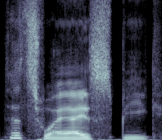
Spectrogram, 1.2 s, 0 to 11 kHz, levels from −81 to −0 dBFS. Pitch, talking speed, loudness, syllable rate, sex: 120 Hz, 195 wpm, -16 LUFS, 3.7 syllables/s, male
